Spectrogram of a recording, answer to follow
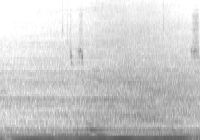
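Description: A low rumble that swells to a peak about two and a half seconds in and eases off near the end.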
